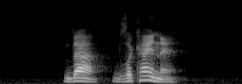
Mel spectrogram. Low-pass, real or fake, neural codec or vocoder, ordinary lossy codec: 19.8 kHz; real; none; none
